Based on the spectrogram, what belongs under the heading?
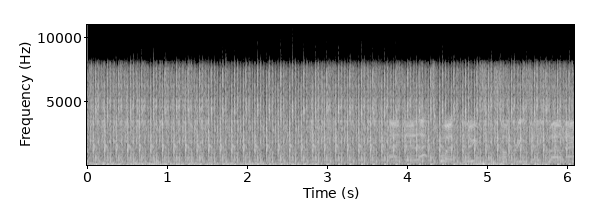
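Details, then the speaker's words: Lister LD1 single-cylinder diesel on a chilly morning of about 5–6°, a month and a half after a fuel filter change, oil change and bleeding: it thumps about 200 beats a minute, slightly uneven and lumpy. Runs rough; owner suspects an air lock in the fuel lines. "now so you can probably tell from the way starting sight is right at all running next really just isn't right it"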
